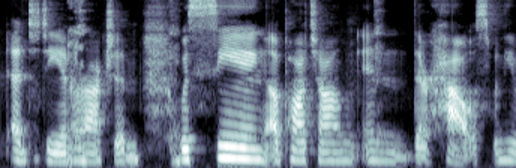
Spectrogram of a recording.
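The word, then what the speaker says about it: pocong: an entity called pong but it's spelled p c o n g so it looks like poong but it's pong um and it is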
